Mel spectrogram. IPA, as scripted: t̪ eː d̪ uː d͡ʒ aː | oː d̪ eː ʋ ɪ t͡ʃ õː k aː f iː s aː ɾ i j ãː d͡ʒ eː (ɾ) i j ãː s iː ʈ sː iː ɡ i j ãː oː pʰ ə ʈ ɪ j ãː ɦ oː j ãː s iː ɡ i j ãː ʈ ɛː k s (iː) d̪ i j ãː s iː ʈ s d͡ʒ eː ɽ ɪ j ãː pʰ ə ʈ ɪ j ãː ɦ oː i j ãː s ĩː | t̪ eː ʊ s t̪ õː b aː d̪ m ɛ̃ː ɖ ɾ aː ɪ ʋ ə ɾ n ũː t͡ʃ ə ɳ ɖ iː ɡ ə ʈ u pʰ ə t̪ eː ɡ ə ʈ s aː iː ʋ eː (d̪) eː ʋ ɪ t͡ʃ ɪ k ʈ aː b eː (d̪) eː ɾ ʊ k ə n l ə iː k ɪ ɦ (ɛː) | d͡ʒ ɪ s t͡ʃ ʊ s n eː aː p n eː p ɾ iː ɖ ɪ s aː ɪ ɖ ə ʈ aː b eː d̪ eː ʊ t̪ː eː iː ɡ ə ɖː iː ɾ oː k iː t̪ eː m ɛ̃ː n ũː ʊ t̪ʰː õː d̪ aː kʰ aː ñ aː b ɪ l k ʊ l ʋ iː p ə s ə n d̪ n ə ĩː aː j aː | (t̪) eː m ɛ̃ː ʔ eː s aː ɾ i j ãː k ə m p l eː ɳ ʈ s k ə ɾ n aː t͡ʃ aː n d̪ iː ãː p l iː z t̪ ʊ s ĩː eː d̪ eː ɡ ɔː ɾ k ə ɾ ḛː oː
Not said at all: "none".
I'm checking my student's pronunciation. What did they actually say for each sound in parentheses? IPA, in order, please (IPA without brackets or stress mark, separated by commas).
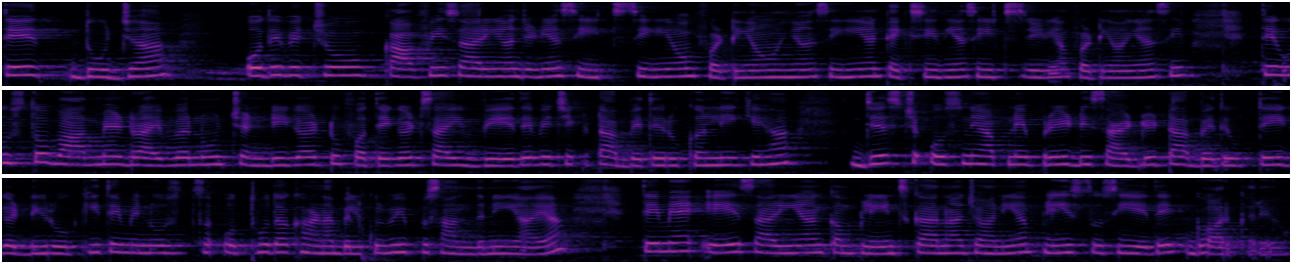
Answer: ɽ, iː, d̪, t̪, aː, t̪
